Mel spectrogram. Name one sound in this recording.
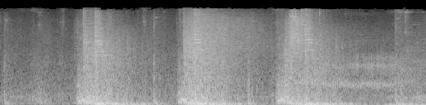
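A blade swings and strikes a body with heavy, wet impacts.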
